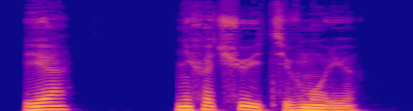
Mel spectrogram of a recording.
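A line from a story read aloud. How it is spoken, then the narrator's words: Clear voice. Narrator (Russian): ясным голосом произнес Леголас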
